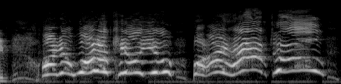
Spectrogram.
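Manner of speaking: high, slow squeaky toad plea; squeaky falsetto. Pretend. Toad pleading while attacking, high squeaky voice. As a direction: whine it in a high cartoon voice.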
